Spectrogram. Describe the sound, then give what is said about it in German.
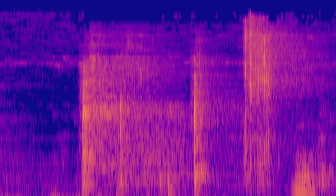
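A knife chops raisins on a cutting board: about five sharp, irregular knocks, each with a brief crisp scrape as the blade comes down, fairly loud against a quiet background. “Und Rosinen, die schneide ich mal eben.”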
